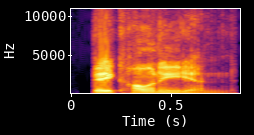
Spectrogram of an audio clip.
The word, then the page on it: Baconian: American English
